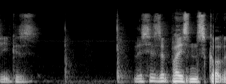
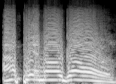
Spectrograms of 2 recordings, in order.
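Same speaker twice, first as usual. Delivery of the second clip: slow, high, full-volume shout; drawn-out yell at the device; extremely loud; 7 semitones higher, 11 dB louder, slower than usual. Real, not acted. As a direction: bellow the place name as a voice command. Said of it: "That's extremely loud".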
